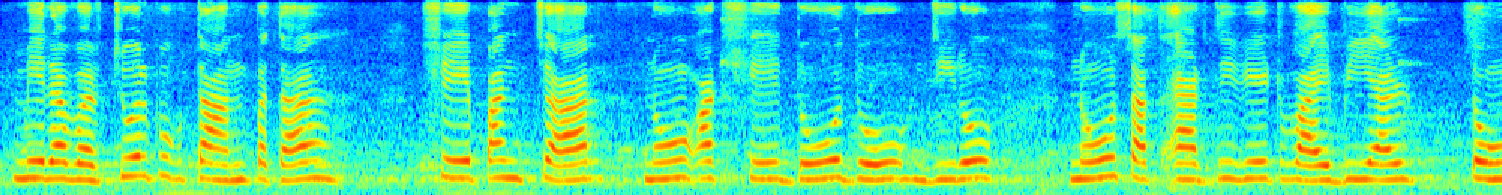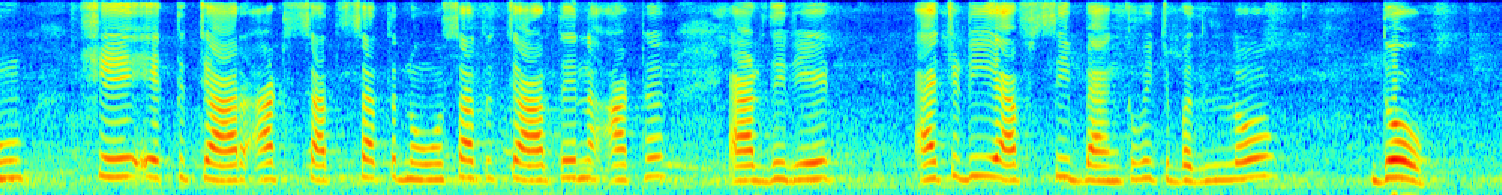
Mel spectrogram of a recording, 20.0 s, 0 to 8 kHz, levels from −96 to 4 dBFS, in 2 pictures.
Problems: none marked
